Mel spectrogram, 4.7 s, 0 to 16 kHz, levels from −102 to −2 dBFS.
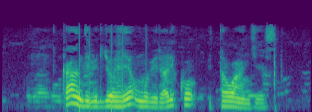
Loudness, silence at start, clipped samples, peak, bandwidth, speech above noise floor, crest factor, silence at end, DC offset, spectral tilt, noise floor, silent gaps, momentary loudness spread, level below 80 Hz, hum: -24 LUFS; 0.4 s; under 0.1%; -8 dBFS; 7.6 kHz; 24 dB; 16 dB; 0.55 s; under 0.1%; -7.5 dB/octave; -49 dBFS; none; 19 LU; -56 dBFS; none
